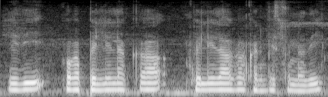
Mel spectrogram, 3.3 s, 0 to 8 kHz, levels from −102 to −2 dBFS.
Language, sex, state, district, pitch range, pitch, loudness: Telugu, male, Telangana, Hyderabad, 140-155 Hz, 150 Hz, -17 LUFS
